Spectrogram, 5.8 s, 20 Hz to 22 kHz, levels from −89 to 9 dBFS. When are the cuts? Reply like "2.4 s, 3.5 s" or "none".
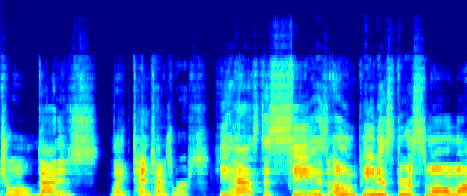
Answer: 2.5 s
